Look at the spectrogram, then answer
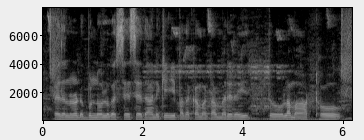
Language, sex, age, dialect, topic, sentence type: Telugu, male, 18-24, Southern, banking, statement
